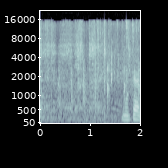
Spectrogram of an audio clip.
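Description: Metal ladle stirring and scraping in an iron wok of hot oil over a gas burner: irregular small clinks over a steady hiss. A man's voice comes in near the end.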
